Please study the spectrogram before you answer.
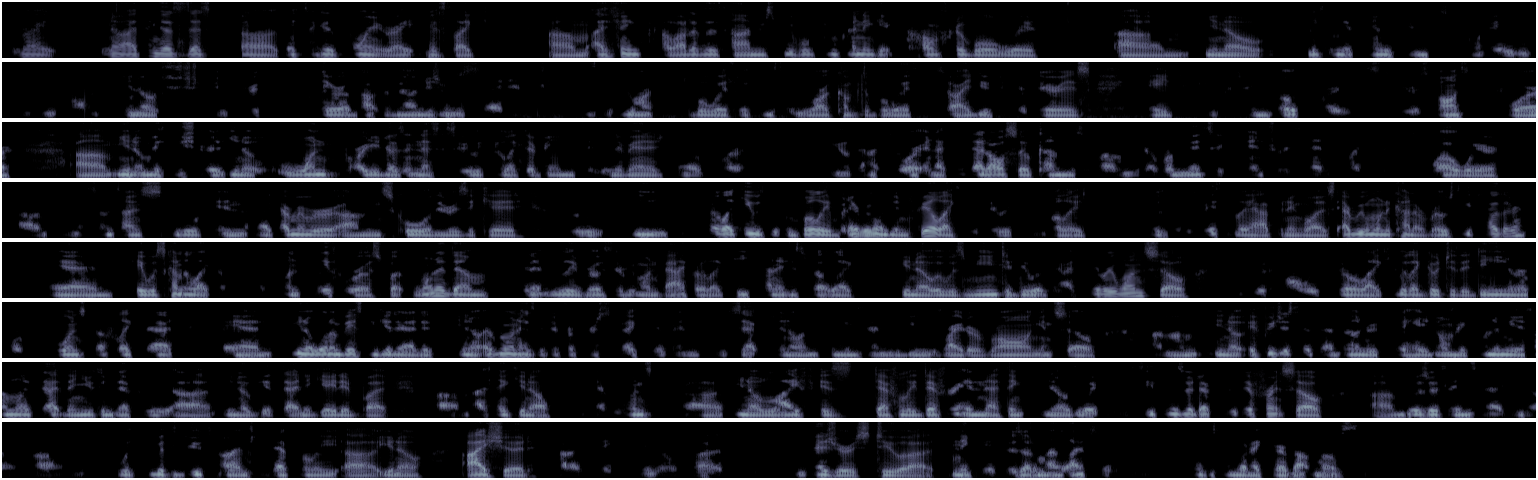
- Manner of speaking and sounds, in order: distorted speech; tapping; other background noise; static
- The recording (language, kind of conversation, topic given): English, unstructured, What will you stop doing this year to make room for what matters most to you?
- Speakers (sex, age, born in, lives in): female, 55-59, United States, United States; male, 20-24, United States, United States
